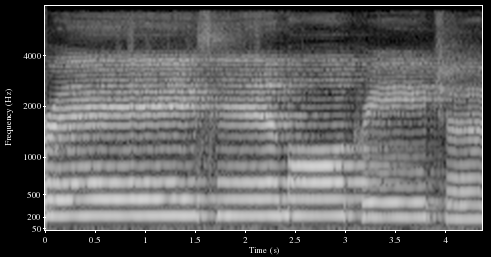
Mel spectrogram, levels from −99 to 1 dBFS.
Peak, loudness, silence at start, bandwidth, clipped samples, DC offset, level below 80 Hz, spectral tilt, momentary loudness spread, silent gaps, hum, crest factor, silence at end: -8 dBFS; -20 LUFS; 0 s; 7.6 kHz; under 0.1%; under 0.1%; -58 dBFS; -5.5 dB/octave; 7 LU; none; none; 12 dB; 0 s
